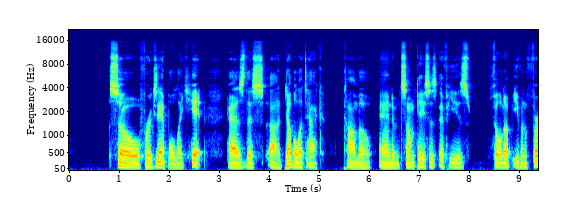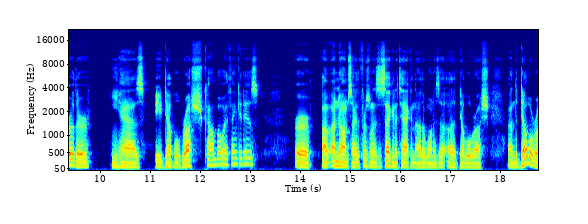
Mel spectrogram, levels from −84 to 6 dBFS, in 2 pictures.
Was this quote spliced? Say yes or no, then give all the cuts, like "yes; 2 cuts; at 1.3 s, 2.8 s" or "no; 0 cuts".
yes; 1 cut; at 6.1 s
